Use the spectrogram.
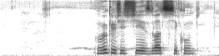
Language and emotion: Russian, neutral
